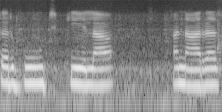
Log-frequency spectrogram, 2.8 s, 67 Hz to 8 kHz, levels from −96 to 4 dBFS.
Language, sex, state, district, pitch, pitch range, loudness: Hindi, female, Bihar, Vaishali, 220 Hz, 210-225 Hz, -12 LUFS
